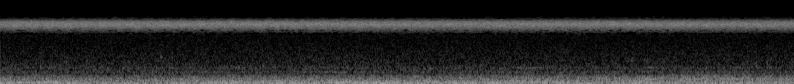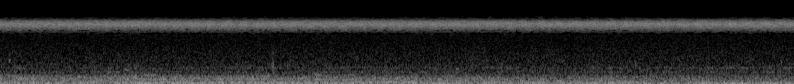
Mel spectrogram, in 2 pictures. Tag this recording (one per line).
underwater
hydrophone
field-recording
